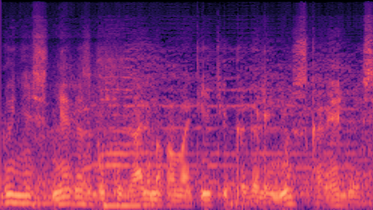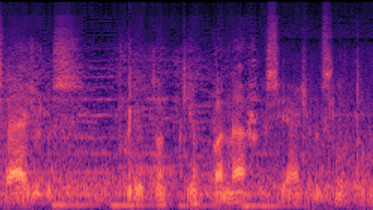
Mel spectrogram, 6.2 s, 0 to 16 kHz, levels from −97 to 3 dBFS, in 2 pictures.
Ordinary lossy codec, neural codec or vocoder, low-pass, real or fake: Opus, 24 kbps; codec, 44.1 kHz, 7.8 kbps, DAC; 14.4 kHz; fake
